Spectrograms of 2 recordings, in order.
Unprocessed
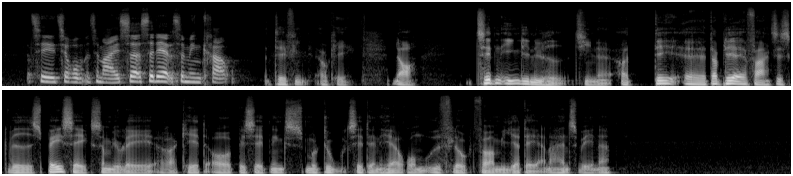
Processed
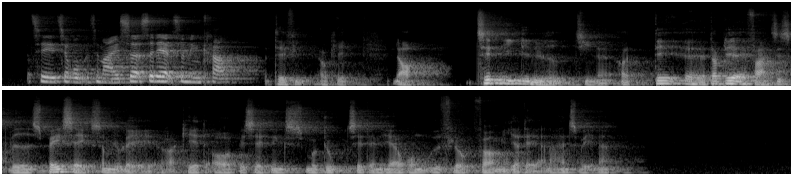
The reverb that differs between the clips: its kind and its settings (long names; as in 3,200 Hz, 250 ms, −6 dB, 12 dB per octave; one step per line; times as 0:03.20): reverb whose tail is shaped and stops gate 440 ms falling, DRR 5 dB
level −6.5 dB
